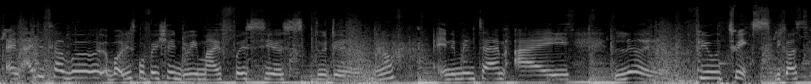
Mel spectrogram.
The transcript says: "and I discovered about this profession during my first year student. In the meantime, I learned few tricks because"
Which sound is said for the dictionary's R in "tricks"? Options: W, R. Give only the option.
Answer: W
